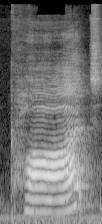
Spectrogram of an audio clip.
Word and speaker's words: caught: safe resemble trying to look like somebody else caught the gh is silent caught means you past tense of catch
